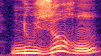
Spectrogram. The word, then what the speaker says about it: nous aurons: J'aurai, tu auras, final S not pronounced, il aura, elle aura, nous aurons, final S not pronounced, and then you make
